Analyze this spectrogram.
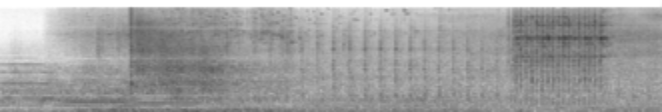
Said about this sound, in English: There were jackhammers and forklifts and rubble. The good kind of rubble that told you something was changing.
